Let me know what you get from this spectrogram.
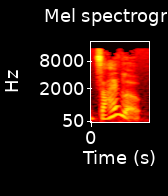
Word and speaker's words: Xilo: The first song is called Xylo. Ooh. Mm. It's spelled X-I-L-O, not X-Y-L-O, but I still call it Xylo, and it's my song.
